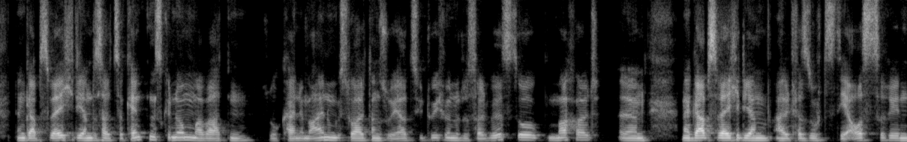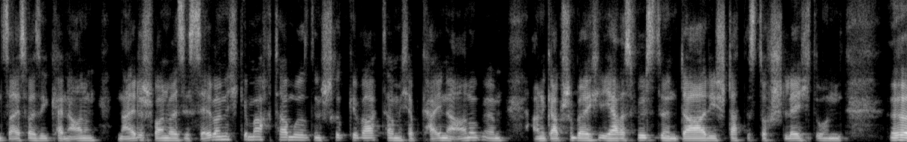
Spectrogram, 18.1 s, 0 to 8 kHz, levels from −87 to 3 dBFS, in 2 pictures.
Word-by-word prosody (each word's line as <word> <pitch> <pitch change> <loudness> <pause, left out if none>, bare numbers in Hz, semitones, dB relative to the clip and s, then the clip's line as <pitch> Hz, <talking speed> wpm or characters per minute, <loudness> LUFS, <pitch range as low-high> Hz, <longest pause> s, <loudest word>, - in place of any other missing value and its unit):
Dann 125 - +1
gab's 120 -1 +2
welche, 130 +1 +3
die 125 - +2
haben 120 - +3
das 120 - -1
halt 115 -2 -1
zur - - 0
Kenntnis 150 +3 0
genommen, 135 0 0
aber 115 -1 0
hatten 115 +1 -6
so 110 -1 -16
keine 110 +1 -4
Meinung. 130 +4 0
Es 130 +1 -2
war 120 - +2
halt 115 0 -2
dann 115 - -1
so: 115 -1 -7
„Ja, 115 +1 -5
zieh 115 0 -5
durch, 130 +1 -8
wenn 125 -2 -2
du - - -5
das 115 -1 -7
halt 105 +2 -5
willst, 140 +4 0
so, 140 -2 0
mach 135 +1 -3
halt.“ 135 -1 -6 0.2
Ähm, 120 0 -2 0.3
dann 120 - +2
gab 130 +1 +8
es 130 - +9
welche, 125 0 +6
die 125 0 +4
haben 120 -1 +2
halt 110 0 -2
versucht, 115 0 -4
es - - +2
dir - - -1
auszureden, 120 0 +2
sei 110 -2 -1
es, 110 - +1
weil 115 - -1
sie, 115 0 -4
keine 110 -1 -4
Ahnung, 115 +1 -3 0.2
neidisch 115 +5 -1
waren, 120 +1 +1
weil 115 - +1
sie 110 -1 +1
es 110 - +6
selber 160 - +1
nicht 165 -1 -5
gemacht 155 0 -4
haben 145 0 0
oder 140 -2 -2
den 130 -1 -6
Schritt 135 +1 -5
gewagt 130 -1 -2
haben. 120 -1 -1
Ich 115 - -7
habe - - -6
keine 125 0 -1
Ahnung. 135 0 -3
Ähm. 115 0 -5 0.3
Aber - - -4
dann 115 - -1
gab 110 0 +2
es - - 0
schon 125 - +1
welche: 120 +1 +2
„Ja, 115 -2 +5
was 110 +1 +1
willst 130 0 +2
du - - +1
denn 110 -1 0
da? 115 +1 +6
Die 115 0 0
Stadt 115 0 -3
ist 120 - 0
doch - - -5
schlecht 115 +1 -1
und, 110 -2 -4 0.4
hä, - - +2
120 Hz, 290 wpm, -23 LUFS, 115-130 Hz, 0.4 s, es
